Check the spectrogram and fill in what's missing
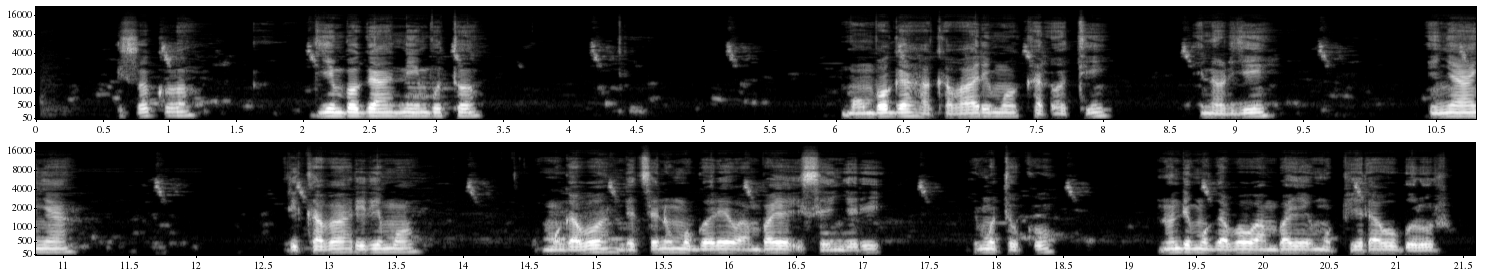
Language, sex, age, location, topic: Kinyarwanda, male, 18-24, Kigali, finance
